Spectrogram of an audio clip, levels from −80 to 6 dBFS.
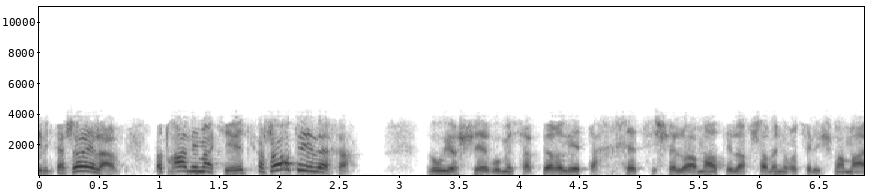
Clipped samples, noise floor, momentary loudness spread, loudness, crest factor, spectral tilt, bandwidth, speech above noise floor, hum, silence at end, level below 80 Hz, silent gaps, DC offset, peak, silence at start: under 0.1%; -55 dBFS; 12 LU; -23 LUFS; 16 dB; -9.5 dB/octave; 4.3 kHz; 32 dB; none; 0 s; -64 dBFS; none; under 0.1%; -8 dBFS; 0 s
